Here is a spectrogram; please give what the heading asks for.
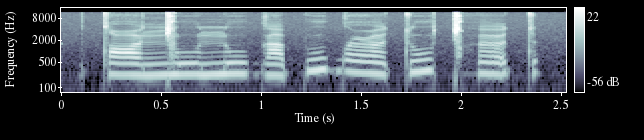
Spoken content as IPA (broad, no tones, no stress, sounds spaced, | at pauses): tˤ œ ŋ͡ǀ u n u ɡ a p u ɡ ʕ œ t u ǀʰ œ t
